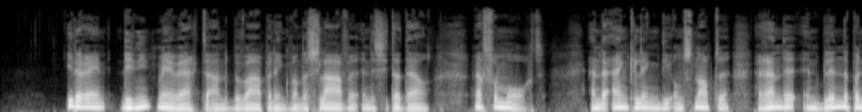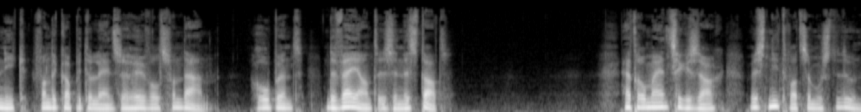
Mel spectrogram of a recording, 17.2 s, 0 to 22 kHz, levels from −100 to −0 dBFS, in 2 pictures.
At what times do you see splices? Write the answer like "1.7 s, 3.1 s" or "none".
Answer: 11.8 s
